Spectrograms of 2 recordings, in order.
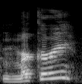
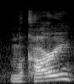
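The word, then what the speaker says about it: Mercari: I got this for $10 on Mercury and Macari. I still call it Mercury. I don't care. Macari.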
